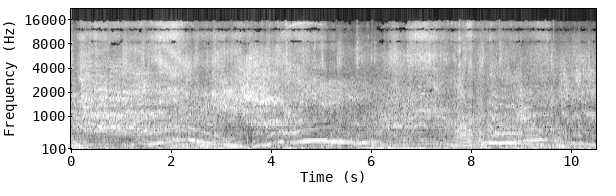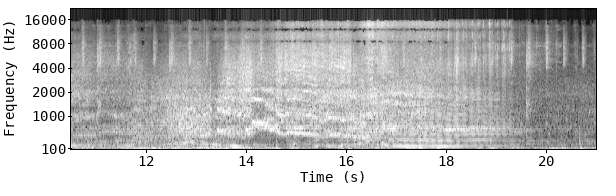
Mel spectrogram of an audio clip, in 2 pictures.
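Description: Drift cars at full throttle, engines revving up and falling back again and again as they slide through the corner, with tyre squeal and skidding noise. Near the end an engine holds a steadier note before the sound fades.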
